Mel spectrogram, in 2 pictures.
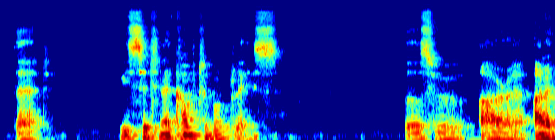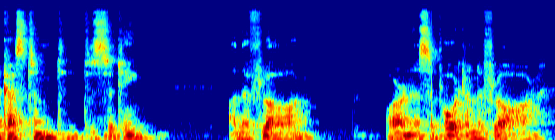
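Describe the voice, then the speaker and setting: A man leading a guided meditation as a spiritual teacher, speaking in measured short phrases with pauses between them. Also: low voice, a little mellow. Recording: echoey room.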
